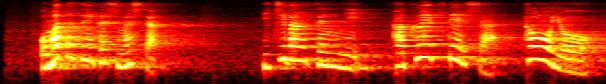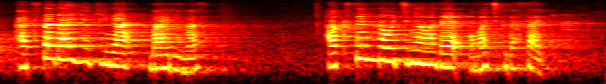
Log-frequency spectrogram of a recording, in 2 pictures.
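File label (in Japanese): 接近, 駅放送; 1番線; 旧放送; yachiyo-chuo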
